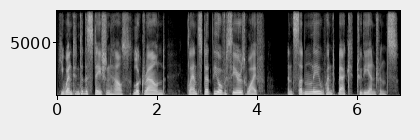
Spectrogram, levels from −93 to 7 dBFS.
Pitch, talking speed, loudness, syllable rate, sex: 155 Hz, 175 wpm, -19 LUFS, 5.3 syllables/s, male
